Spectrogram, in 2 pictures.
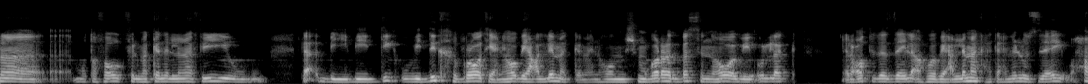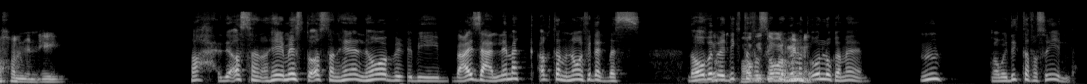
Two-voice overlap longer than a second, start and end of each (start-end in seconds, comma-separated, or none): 17.8-19.2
